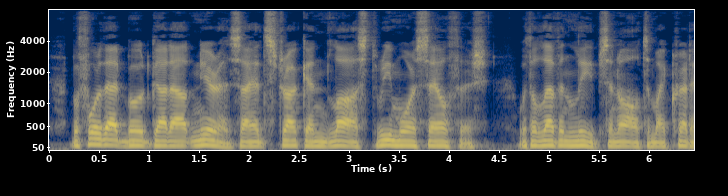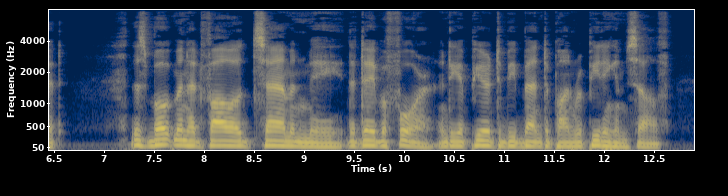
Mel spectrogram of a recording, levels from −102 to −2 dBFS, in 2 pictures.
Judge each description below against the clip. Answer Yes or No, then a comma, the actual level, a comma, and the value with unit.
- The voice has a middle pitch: No, very low, 95 Hz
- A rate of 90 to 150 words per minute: No, average, 195 wpm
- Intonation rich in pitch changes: No, average, 3.0 semitones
